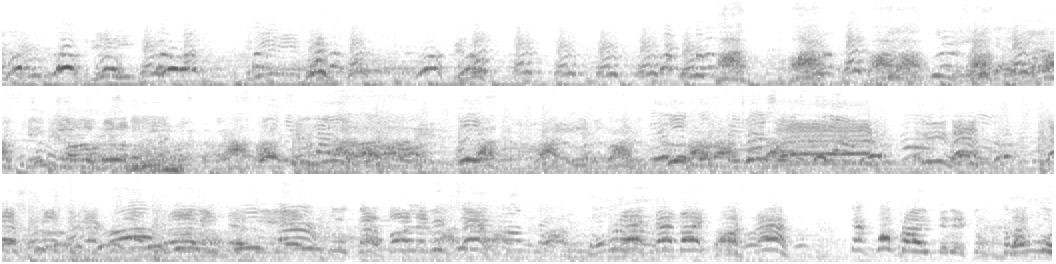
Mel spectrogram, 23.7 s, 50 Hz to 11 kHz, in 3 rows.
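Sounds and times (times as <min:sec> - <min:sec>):
dog barking and yipping: 0:00.0 - 0:01.6, 0:02.3 - 0:08.0, 0:11.4 - 0:14.4
laughter: 0:00.0 - 0:23.6
several people talking: 0:00.0 - 0:23.6.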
